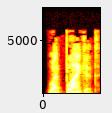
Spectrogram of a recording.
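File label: "wet blanket", American English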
